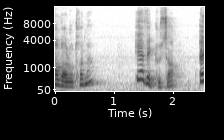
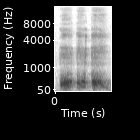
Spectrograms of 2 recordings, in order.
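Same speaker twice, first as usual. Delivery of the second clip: throat clearing. Acted. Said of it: "Logresse s'éclaircit la gorge". (raclement de gorge)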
